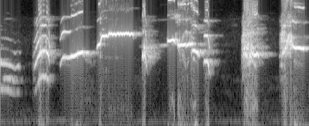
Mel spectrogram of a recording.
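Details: Oriental magpie-robin song used to stir lazy birds into morning singing; rising whistled notes, rasping bursts and chirps in quick succession with short silences between phrases.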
